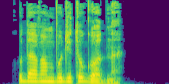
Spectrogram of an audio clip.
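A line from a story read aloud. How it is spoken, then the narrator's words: Calm. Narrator (Russian): она спокойно сказала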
